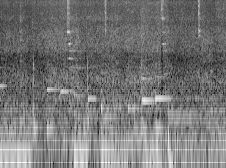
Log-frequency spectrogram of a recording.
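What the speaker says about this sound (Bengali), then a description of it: "এবার সবজিগুলো একটু ভাজা ভাজা হোক" Vegetables and soaked chickpeas fry in a pan with a steady hiss and sizzle, punctuated by occasional light clinks of a utensil.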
